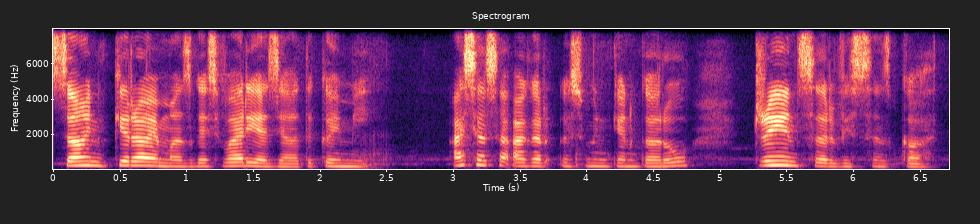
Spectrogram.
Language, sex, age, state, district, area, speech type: Kashmiri, female, 30-45, Jammu and Kashmir, Baramulla, rural, spontaneous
